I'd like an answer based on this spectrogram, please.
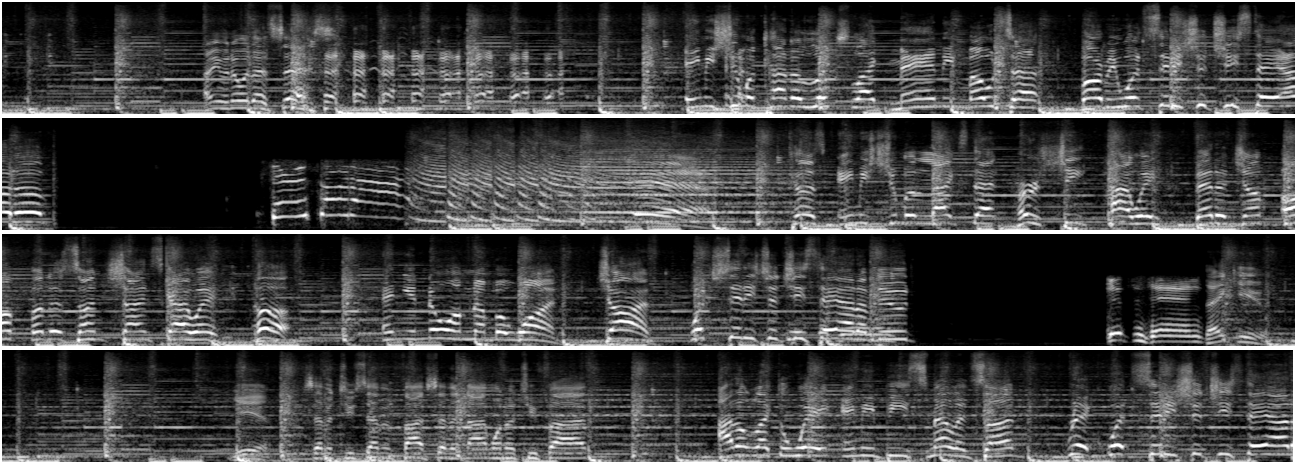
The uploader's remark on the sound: We had to call her about it! Live Clip of the Day.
